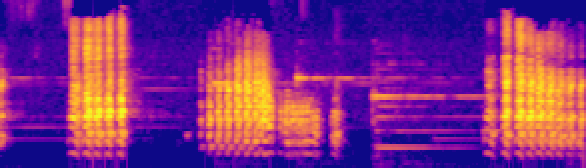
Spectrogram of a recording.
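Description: Cormorant giving three harsh, guttural calls, each about half a second to a second long, over soft background music.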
